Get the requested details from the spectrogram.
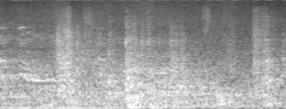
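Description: A truck door clicks open.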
